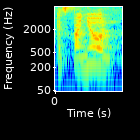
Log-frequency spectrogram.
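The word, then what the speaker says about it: español: Espanol there's your consonant emphasis is on the last syllable espol espol so can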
